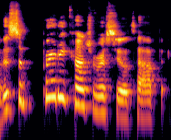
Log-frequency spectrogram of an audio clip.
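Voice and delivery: heavy stress on the word pretty. Teaching the intonation of adverbs in an example sentence, stress on pretty. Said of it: "these adverbs are usually stressed".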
